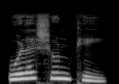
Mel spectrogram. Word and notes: ಒಳಶುಂಠಿ: Kannada

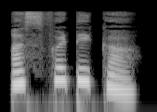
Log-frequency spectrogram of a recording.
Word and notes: ಆಸ್ಫೋಟಕ: kannada

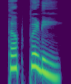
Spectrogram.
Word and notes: ದುಪಟಿ: Kannada

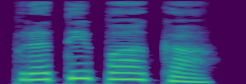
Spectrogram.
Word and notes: ಪರಿತಾಪಿಕಿ: kannada; pari tāpiki

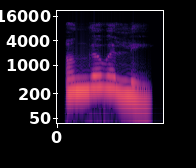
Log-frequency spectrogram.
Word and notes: ಅಂಕವಲ: aŋkavala

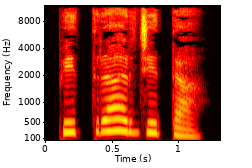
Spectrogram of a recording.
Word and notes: ಪಿತ್ರಾರ್ಜಿತ: pitrārjita

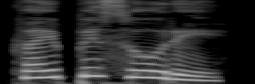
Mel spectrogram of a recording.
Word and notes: ಕಯ್ಪೆಸರ: kannada

